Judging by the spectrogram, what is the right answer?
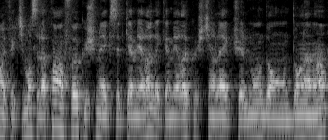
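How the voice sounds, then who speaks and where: A man speaks with fairly even intonation. His pitch sits in the medium range. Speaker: football vlogger. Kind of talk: casual chat.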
